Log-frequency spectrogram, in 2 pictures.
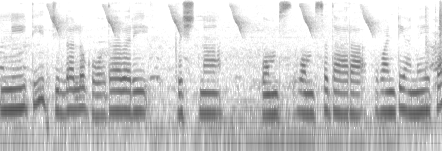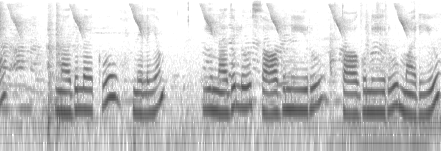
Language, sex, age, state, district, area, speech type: Telugu, female, 18-30, Andhra Pradesh, West Godavari, rural, spontaneous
